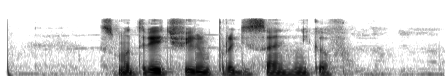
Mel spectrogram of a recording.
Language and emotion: Russian, neutral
